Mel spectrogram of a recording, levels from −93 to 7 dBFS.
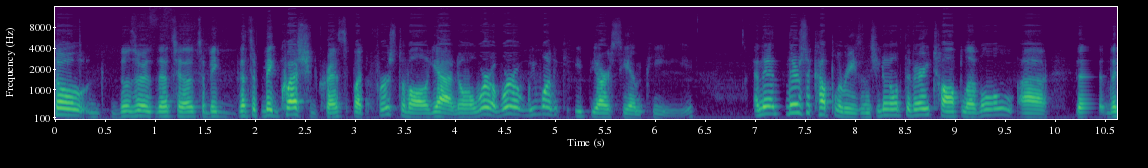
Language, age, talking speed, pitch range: English, 40-59, 245 wpm, 120-155 Hz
